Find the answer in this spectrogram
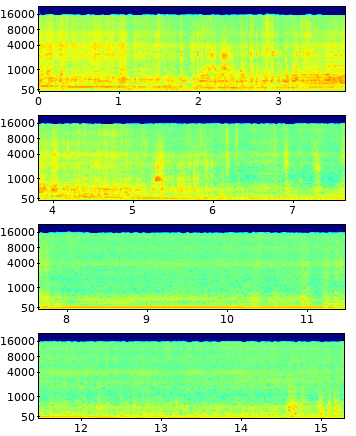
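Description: Rally car's engine heard from inside the cabin, revving hard with its pitch rising and falling for the first few seconds, then the revs drop away and it settles to a low steady running as the car slows at the end of the run.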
